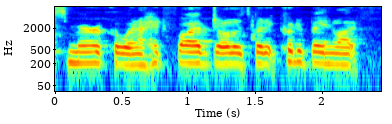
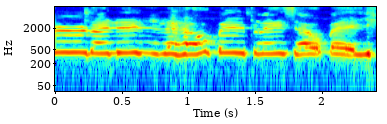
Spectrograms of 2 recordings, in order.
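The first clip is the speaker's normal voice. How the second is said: put-on crying, tearful pleading, very high-pitched; 11 semitones higher than usual. Retelling a past moment of bursting into tears, praying for help: retelling a tearful plea. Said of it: "I was bursting into tears".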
